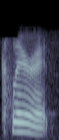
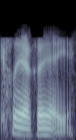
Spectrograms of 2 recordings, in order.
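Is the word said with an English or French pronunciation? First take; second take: English; French. First: The word is said with an English pronunciation. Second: The word is said with a French-style pronunciation. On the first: This is the form the British ended up using. "which is how it got to be claret" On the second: This is the original name of the wine. "It's it's really claret. You have to be French to say that word right"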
